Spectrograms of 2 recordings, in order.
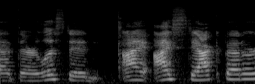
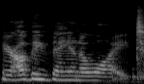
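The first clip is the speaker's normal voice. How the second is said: super strong country accent. Offering to help show items on camera: super country accent. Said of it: "the way you said it was, like, su-, super country".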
